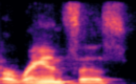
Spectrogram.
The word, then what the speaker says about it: Aransas: we went down to Port Aransas gonna say it right oh yeah Iran says and we spent four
